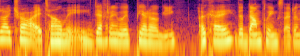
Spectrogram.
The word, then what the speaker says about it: pierogi: Definitely pierogi.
